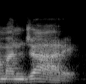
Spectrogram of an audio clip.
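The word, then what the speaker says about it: mangiare: it so andiama manjari i know that you have to land on manjari and the last syllable doesn't disappear but it definitely doesn't have the same kind of importance that manjar the ja has or for example um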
